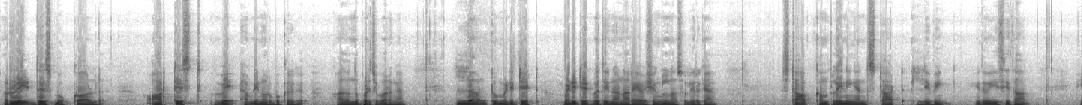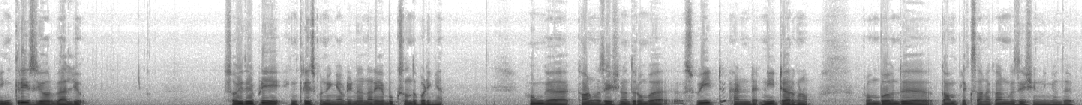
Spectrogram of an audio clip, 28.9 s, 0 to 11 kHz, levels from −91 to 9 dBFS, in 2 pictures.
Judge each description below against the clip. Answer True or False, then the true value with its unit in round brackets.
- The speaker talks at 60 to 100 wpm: False (125 wpm)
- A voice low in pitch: True (120 Hz)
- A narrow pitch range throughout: True (1.8 semitones)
